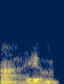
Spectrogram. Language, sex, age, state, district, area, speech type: Sanskrit, male, 18-30, Karnataka, Chikkamagaluru, rural, conversation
